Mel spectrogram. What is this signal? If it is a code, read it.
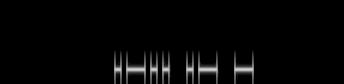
Morse code, heard as a keyed tone, about 20 wpm, 700 Hz. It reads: LAT
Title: Top Three Letter Combinations in Words 20wpm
